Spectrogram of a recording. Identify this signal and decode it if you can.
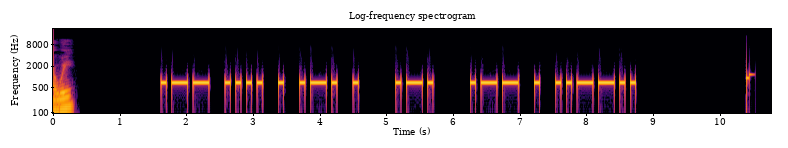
Morse code, heard as a keyed tone, about 15 wpm, 700 Hz. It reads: WHERE R WE?
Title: Sentences from Top 200 Words and Abbreviations 15wpm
